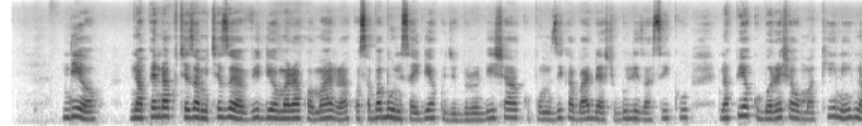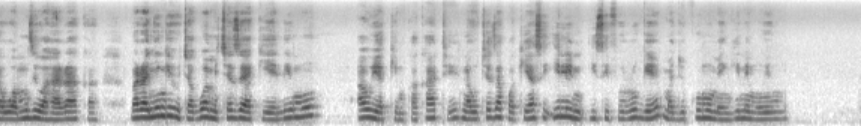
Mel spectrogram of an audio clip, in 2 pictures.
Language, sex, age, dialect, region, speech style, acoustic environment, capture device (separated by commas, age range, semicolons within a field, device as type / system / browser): Swahili, female, 25-34, Kenya - Nairobi Sheng-influenced, Kenya, excited; relaxed, silence, mobile / Linux / Chrome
